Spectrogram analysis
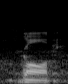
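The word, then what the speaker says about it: gormy: The definitions of these terms, like gawmy. It's spelled G-O-R-M-Y. Gawmy.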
